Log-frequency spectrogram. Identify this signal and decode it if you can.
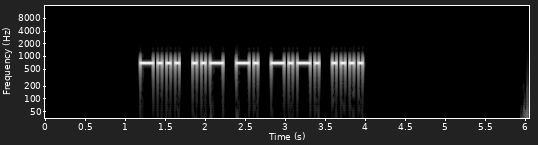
Morse code, heard as a keyed tone, about 22 wpm, 700 Hz. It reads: BUNCH
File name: 5 Letter Words - First 3 Letters Given - 22wpm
